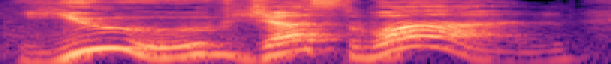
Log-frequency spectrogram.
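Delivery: slow, swooping upbeat announcer voice; high-pitched announcer. Retold or imitated. Imitating the prize announcer, high-pitched upbeat voice. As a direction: stretch each word like a prize announcer. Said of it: "very high-pitched, upbeat voice".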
